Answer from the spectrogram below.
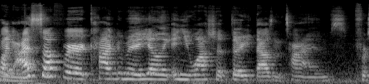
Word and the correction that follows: Kagome: Anyone pronounce it Kagame. That's interesting. Sorry. Continue. – I mean, that's how it would be written. Like, Kagome. – That's how it... Yeah. – Yeah. – How... Wait. How yeah, you heard it pronounced? – Kagome. – Oh, Kagome. Yeah.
